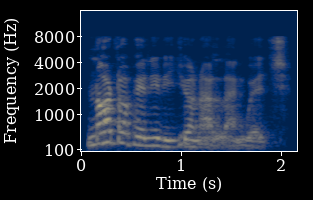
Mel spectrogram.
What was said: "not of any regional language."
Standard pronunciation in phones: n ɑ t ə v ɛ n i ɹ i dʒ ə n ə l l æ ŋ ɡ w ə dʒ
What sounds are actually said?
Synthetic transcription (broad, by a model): n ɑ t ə p ɛ n i ɹ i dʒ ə n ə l l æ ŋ ɡ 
